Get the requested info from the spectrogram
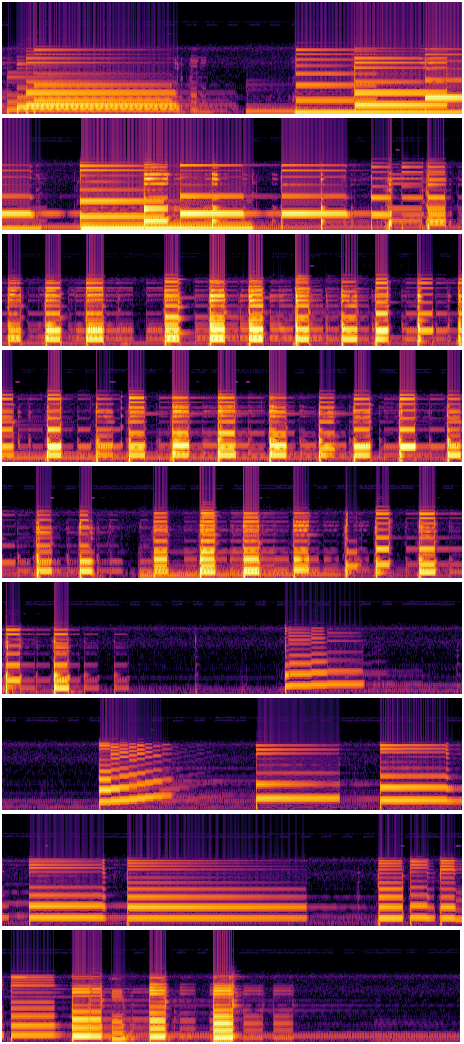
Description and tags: Original live home recording
rhythm, chords, improvisation, guitar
